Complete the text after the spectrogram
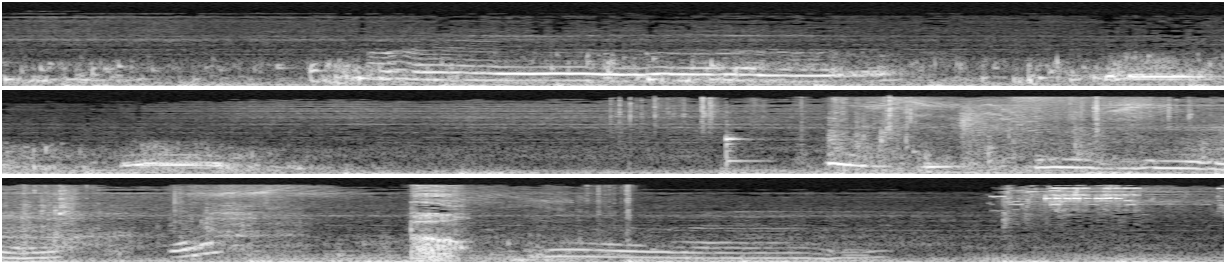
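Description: A baby coos and gurgles softly close by.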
